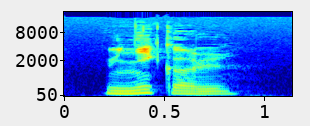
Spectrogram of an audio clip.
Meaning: school
- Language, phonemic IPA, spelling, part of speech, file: French, /e.kɔl/, école, noun, Fr-école.ogg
